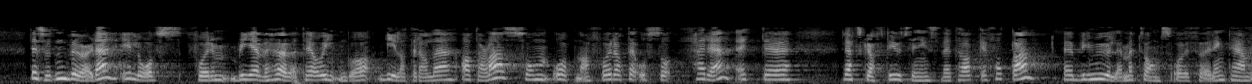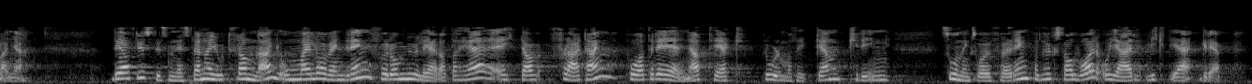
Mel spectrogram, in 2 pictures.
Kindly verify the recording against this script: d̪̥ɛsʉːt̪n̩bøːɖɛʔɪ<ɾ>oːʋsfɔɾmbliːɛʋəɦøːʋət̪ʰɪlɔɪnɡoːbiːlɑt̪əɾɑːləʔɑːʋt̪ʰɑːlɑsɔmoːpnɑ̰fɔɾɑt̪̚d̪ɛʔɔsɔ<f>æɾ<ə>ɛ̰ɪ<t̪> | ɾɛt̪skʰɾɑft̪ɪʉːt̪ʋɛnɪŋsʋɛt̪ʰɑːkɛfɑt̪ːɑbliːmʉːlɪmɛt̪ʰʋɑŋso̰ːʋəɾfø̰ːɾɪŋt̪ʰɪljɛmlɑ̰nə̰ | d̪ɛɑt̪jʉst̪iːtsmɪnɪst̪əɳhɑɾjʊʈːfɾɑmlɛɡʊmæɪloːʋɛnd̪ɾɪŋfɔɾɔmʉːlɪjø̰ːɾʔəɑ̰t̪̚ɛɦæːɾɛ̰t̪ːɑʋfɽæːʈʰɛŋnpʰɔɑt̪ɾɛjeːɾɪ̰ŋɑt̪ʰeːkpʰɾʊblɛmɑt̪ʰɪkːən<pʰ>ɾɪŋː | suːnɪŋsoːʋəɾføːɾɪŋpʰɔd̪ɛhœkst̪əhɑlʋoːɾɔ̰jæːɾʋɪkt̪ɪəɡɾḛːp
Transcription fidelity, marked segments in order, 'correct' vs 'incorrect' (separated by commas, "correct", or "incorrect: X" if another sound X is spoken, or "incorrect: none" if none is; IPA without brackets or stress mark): incorrect: l, correct, correct, correct, incorrect: kʰ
